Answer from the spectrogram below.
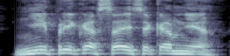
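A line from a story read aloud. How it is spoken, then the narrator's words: Barking snap. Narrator (Russian): рявкнул он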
